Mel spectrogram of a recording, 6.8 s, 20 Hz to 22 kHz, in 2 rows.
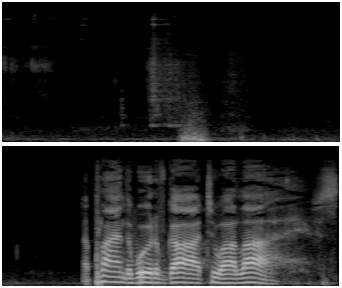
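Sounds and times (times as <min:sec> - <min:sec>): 
bunch of keys jangling on a keychain: 0:00.0 - 0:02.2
speech: 0:04.2 - 0:06.7.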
